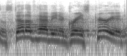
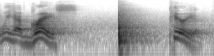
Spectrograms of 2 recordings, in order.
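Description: First: Said in the usual way. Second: Grace, then a beat, then period; pause before period. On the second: Shown as a demonstration. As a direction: drop into period after a beat. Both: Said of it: "but it goes like this".

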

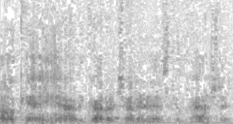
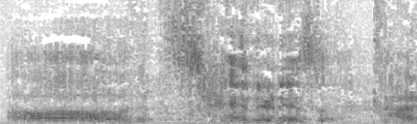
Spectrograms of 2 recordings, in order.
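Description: First: Casual, unmoved acknowledgement; mock indifference. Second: Loud, overcome cry of wonder; acting out being flooded with feeling; overwhelmed awe. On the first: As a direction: toss it off like old news. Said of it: "And we go". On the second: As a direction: feel it through your whole body as you say it. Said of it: "he experiences it all through his body".

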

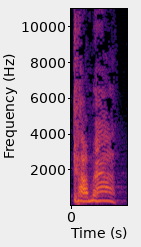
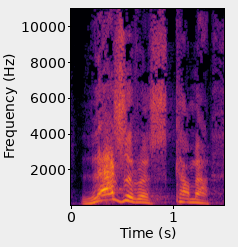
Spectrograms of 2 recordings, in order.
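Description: First: Softer call. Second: Calling a dead man out, loud; shouted command. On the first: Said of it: "Imagine if he said". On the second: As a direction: shout Lazarus out of the grave. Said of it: "in a cemetery he shouts". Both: Retold or imitated.

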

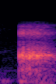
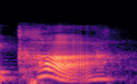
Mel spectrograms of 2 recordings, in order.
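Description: First: "k" as a bare unvoiced click with no vowel; just the sound, no uh; pure letter sound. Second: "ka" said with an added uh vowel; wrong schwa sound. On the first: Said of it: "It says". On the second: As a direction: sound the letter with an extra vowel. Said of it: "the C does not say". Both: Shown as a demonstration.

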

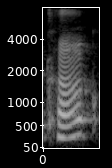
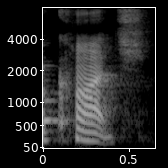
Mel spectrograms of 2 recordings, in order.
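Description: First: "conch" said as "konk"; "conch" with a hard k ending, like "kunk". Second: "conch" said as "kontch"; "conch" with a ch sound at the end. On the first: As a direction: say "conch" to rhyme with "honk", ending in a K. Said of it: "Do you pronounce it conch or conch". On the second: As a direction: end "conch" on a soft ch, as in "launch". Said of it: "How do you pronounce it?". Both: Shown as a demonstration.

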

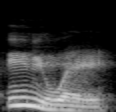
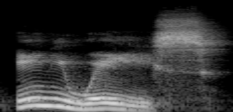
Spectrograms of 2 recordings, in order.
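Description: First: "anyway" ending on the vowel, no S; correct pronunciation. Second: "anyways" with a final S sound, eniwes; wrong pronunciation. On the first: Teacher gives students the correct form: "anyway" without S. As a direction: say "anyway" cleanly, eniwei, no final S. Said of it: "mas na verdade a palavra é anyway". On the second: Teacher shows the common US mistake: "anyways" with S. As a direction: say "anyways" ending in a clear S. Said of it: "pronunciam anyways com um S no final". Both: Shown as a demonstration.

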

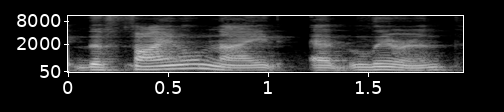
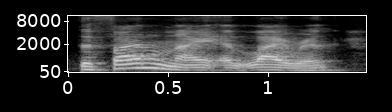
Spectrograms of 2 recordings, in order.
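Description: First: "Lyrinth" said LIH-rinth, short i as in "lit"; slow careful "Lyrinth" with a short first vowel, LIH-rinth; unsure place name. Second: "Lyrinth" said LYE-rinth, long i as in "lie"; "Lyrinth" retried with an eye sound, LYE-rinth; other pronunciation. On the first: Host reading a listener's story, tries "Lyrinth" with a short i, LIH-rinth. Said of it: "We don't know if we're saying that right". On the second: Host reading the story again, says "Lyrinth" as LYE-rinth. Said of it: "I say it different every time". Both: Shown as a demonstration.

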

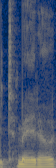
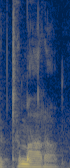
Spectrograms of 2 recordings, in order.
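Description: First: Tomato with an AY in the middle, to-MAY-to; American pronunciation. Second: Tomato with an AH in the middle, to-MAH-to; alternative pronunciation. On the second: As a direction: say tomato with the middle rhyming with "spa". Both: Shown as a demonstration. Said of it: "It's simply tomato, tomato".

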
